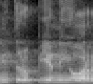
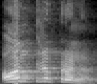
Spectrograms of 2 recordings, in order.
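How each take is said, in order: First: It starts with 'en' and ends with 'nyor'. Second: It starts with 'on' and ends with 'ner'. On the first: The speaker calls it wrong. "મન પડે એવા શબ્દો વાંચતા હશો" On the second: The speaker calls it right. "સાચો ઉચ્ચાર હું તમને શીખડાવું છું"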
